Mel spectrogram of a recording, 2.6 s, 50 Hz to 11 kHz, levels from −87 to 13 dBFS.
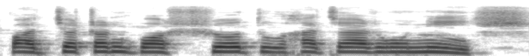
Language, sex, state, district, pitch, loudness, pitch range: Bengali, female, West Bengal, Jhargram, 235 Hz, -16 LUFS, 225-240 Hz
